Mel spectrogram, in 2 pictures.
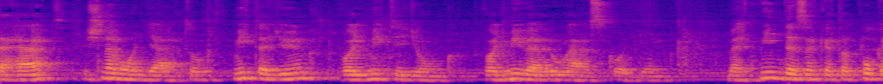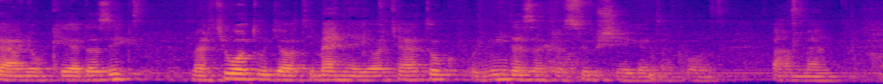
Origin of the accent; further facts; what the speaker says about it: Debrecen, Hajdú-Bihar, Hungary; én egyébként Debrecenben nőttem fel, és ott is laktam 24-25 éves koromig, amíg meg nem tértem.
